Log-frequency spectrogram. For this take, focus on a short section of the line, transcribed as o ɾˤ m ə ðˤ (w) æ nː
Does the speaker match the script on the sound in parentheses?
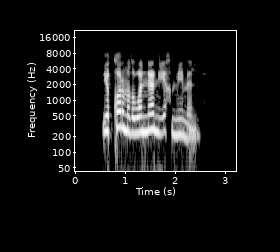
yes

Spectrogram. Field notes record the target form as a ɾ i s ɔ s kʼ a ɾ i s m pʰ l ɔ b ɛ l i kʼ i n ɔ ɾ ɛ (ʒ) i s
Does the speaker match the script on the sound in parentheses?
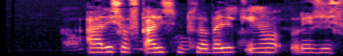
yes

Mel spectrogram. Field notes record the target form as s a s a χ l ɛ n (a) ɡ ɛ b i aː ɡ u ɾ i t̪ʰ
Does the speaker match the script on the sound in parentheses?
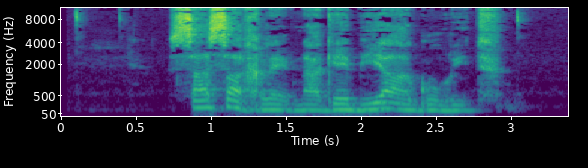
yes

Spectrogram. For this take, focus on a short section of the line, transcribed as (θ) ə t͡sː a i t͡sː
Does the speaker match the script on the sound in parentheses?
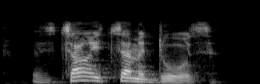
no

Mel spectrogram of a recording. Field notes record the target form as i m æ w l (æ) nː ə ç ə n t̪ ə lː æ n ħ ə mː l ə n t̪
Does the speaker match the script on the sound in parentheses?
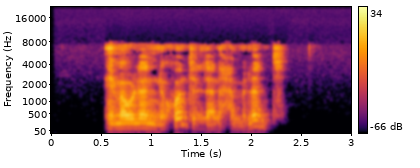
yes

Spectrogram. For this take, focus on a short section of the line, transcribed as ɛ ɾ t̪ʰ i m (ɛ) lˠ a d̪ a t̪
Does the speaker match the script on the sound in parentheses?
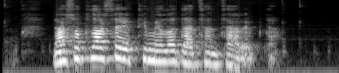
yes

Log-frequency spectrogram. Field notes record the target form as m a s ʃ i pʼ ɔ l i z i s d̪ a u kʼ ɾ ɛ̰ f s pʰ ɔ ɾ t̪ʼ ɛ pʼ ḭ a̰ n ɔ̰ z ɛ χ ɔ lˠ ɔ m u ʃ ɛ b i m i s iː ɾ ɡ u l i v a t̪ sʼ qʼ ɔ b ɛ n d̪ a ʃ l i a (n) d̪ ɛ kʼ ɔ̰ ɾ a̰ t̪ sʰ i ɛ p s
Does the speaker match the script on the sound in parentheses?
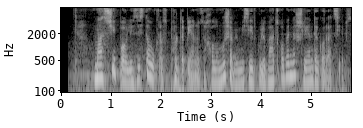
yes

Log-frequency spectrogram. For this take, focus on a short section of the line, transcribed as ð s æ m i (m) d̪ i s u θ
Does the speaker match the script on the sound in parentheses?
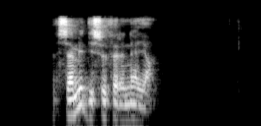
no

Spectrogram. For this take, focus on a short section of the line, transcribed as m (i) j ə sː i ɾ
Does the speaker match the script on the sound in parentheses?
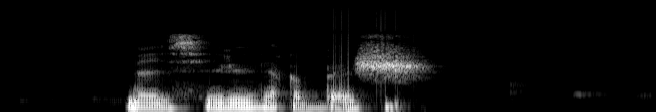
no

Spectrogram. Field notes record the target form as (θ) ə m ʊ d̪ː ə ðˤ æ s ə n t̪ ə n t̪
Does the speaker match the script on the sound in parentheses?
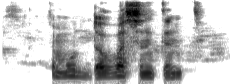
yes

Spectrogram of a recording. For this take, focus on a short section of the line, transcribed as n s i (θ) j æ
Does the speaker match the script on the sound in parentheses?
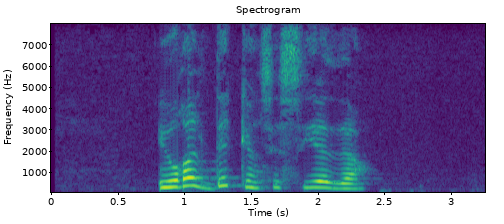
no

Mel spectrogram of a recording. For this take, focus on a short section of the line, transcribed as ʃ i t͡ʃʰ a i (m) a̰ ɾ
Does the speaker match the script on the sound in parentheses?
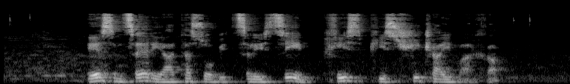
yes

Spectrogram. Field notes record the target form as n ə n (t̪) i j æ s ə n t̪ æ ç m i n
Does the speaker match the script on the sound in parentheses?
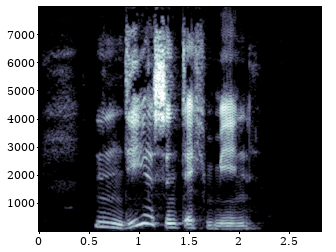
no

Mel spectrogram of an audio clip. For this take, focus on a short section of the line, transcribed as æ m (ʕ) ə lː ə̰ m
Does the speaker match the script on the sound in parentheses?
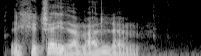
yes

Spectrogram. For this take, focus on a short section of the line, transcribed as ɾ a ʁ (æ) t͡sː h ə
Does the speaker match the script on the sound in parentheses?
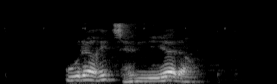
no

